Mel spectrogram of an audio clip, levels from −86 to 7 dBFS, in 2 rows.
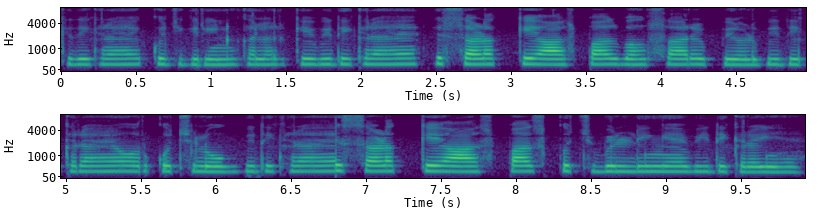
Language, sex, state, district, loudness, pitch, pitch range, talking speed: Hindi, female, Bihar, Begusarai, -26 LUFS, 225 Hz, 220-230 Hz, 240 wpm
